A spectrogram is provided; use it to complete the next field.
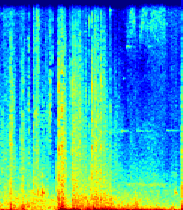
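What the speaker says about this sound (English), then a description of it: "I'm like on my knees shooting this fucking thing." Gunfire in the VR shooter Zero Caliber VR comes as a dense, continuous rattle of bursts, loud and close, with no clear gaps between shots and no talking.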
